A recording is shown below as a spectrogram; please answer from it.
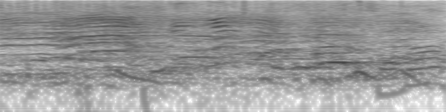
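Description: Children's voices chattering and calling out as they play.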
